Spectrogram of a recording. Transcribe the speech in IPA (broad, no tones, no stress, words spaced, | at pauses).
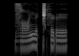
zˤaŋøǁʰøɽø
